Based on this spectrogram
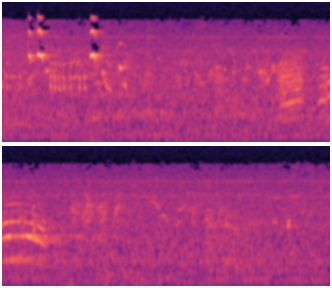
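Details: Harsh, grating squeals from a jungle babbler, two rasping bursts with a wavering, layered texture in the middle. Thin high chirps come first, over a low steady background hum.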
